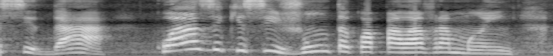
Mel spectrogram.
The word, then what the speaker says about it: dá: tênis dela sempre dar Olha como esse da é pronunciado com mais força então aqui ó e se dá com acento tem pronúncia forte agora sempre dá um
